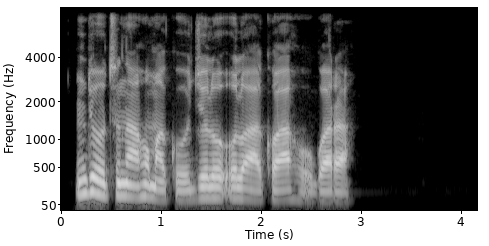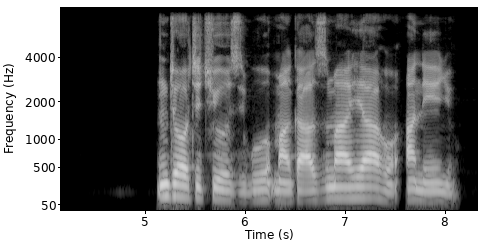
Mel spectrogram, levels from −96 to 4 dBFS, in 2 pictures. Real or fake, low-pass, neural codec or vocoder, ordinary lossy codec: real; 7.2 kHz; none; none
